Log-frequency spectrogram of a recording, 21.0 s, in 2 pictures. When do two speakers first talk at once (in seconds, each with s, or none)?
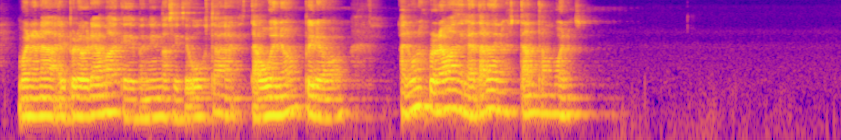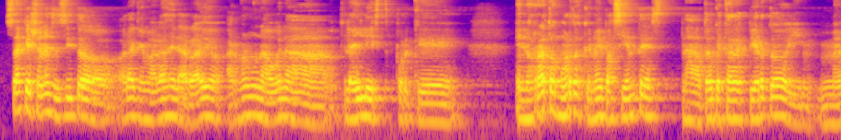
none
